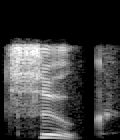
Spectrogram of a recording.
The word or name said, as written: Zug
